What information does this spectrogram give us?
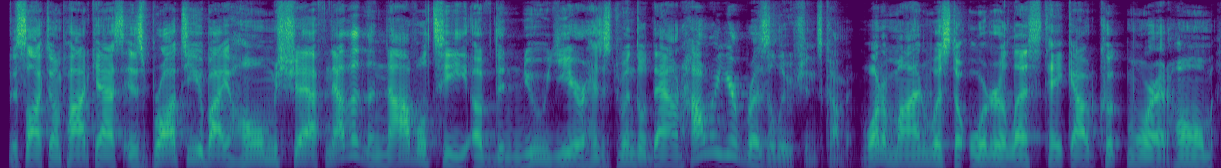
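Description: A man's voice: fairly high pitch, lively intonation, fairly quick, hardly any pauses, faint music behind. A man reading a podcast sponsor ad as a friendly personal testimonial. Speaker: ad reader. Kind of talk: host-read podcast ad.

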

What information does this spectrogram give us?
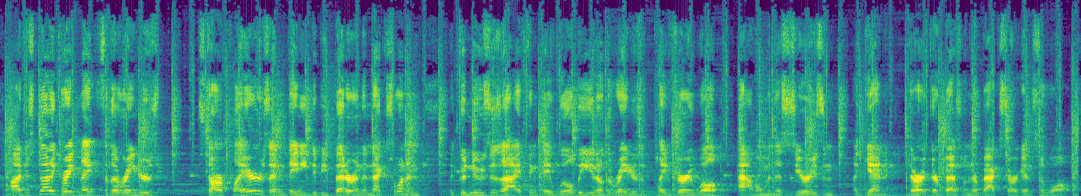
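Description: A man who hosts a hockey podcast, giving solo commentary on a game. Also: fairly high pitch.

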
